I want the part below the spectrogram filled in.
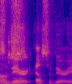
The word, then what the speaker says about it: Elsevier: To Nature before, and then Elsevier, or how do you pronounce that? That other big publishing house? – Elsevier, yeah.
